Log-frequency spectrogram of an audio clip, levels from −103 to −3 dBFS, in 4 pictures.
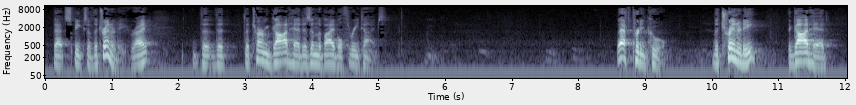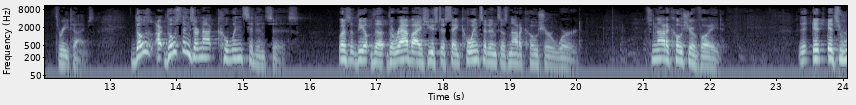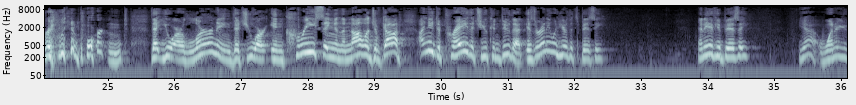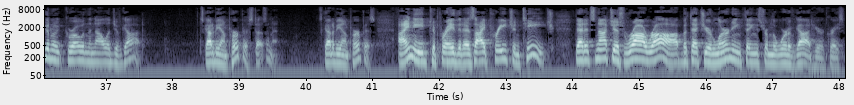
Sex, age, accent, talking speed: male, 40-59, American, 180 wpm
